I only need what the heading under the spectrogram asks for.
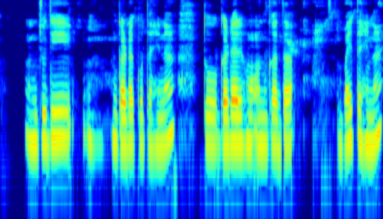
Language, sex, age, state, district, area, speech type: Santali, female, 18-30, West Bengal, Purulia, rural, spontaneous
